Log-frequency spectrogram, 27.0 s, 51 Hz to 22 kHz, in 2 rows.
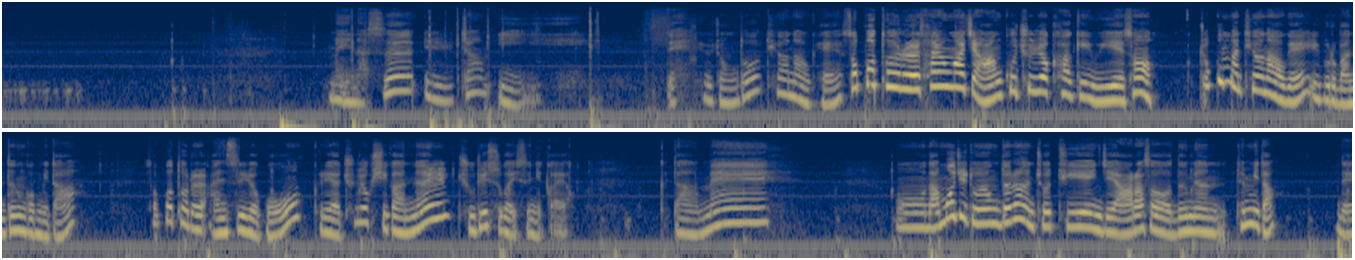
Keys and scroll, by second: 3.6-5.4 typing, 5.9 Return, 11.0 typing, 12.2 typing, 13.4 typing.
